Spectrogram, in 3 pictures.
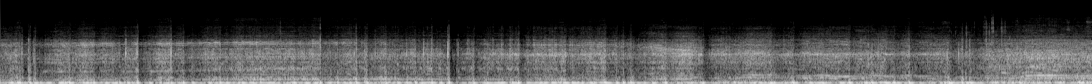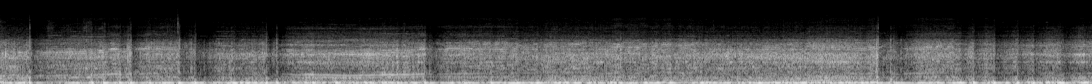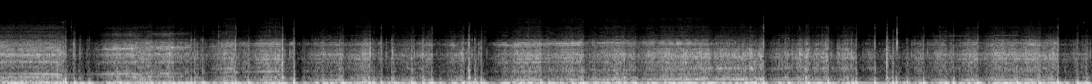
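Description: Onboard sound of a small electric race kart at speed: the motor and drivetrain whine rises and falls in pitch as it speeds up and slows for the corners, over a heavy rumble of wind and vibration on the microphone.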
